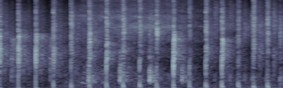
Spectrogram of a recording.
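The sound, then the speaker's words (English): Hands clap in a quick, steady rhythm, about four sharp, crisp claps per second, continuing evenly for several seconds with no voices over them. “Great round of applause. I love the energy.”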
